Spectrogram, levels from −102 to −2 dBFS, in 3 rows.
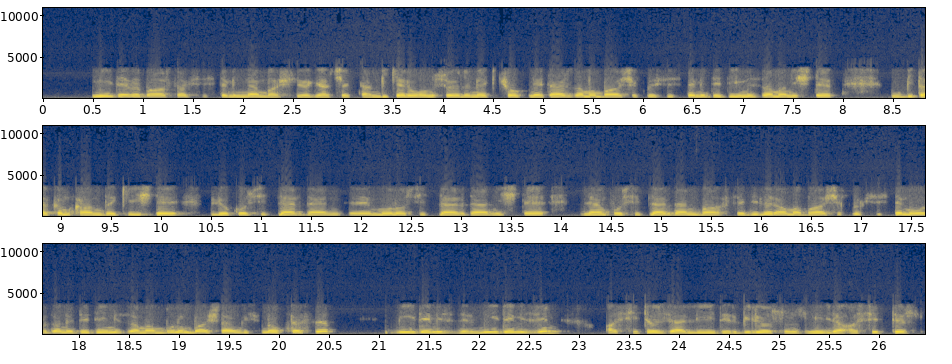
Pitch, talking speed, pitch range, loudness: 135 Hz, 100 wpm, 130-145 Hz, -16 LUFS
